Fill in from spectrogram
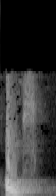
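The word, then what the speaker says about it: oath (אות): Now, in the Hebrew alphabet, the word for sign is pronounced oath. And it may well be related to our English word, oath, O-A-T-H.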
